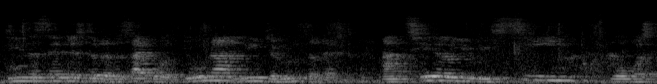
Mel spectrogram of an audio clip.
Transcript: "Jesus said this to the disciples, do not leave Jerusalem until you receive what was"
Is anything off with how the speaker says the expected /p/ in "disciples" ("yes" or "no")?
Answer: no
